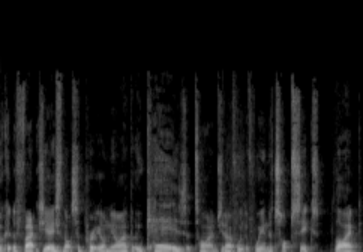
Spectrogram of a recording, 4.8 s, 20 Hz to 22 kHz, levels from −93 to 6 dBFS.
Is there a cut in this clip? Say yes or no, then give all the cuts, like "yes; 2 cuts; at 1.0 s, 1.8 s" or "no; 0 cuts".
no; 0 cuts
